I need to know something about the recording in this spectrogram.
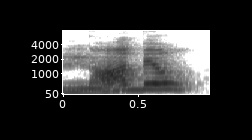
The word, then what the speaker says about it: Nobel: o nobel ou nobel esta palavra é oxítona portanto a sílaba tônica será a última assim como a palavra condor o acidente dorsa na última sílaba tônica oi bel mas se a última sílaba vai ser a sílaba tônica portanto a última sendo pronunciada mais forte então ele recebeu o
